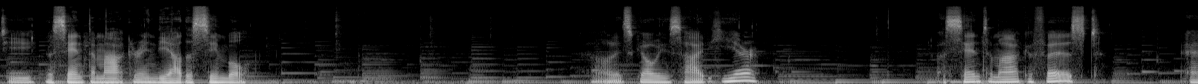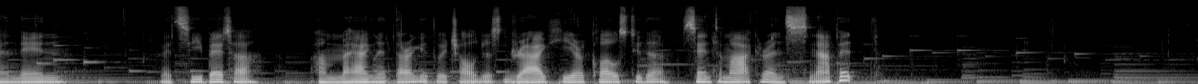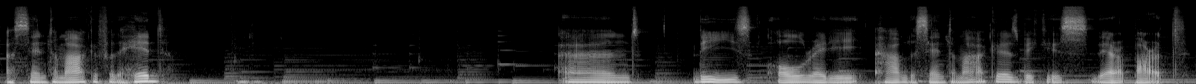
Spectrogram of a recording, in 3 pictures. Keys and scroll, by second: 2.6 ctrl+a, 3.4 space, 9.5 alt+`, 14.0 shift+`, 20.7 space, 26.3 alt+`.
